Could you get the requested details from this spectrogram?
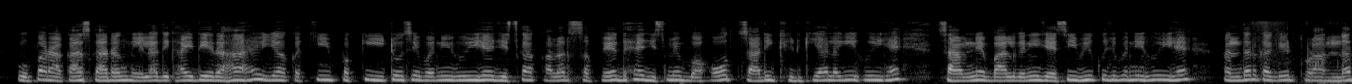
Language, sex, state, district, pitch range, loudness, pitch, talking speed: Hindi, male, Chhattisgarh, Korba, 180-200 Hz, -31 LUFS, 195 Hz, 180 wpm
